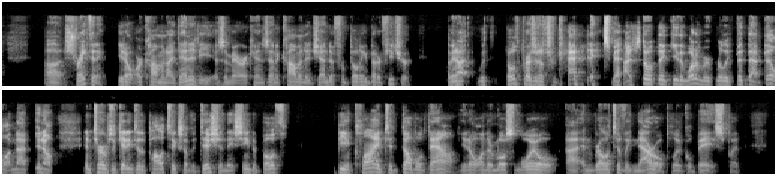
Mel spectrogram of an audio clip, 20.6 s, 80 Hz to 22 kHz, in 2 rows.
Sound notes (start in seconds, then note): 7.3 laugh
